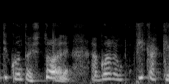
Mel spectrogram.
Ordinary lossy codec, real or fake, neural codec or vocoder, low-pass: none; real; none; 7.2 kHz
